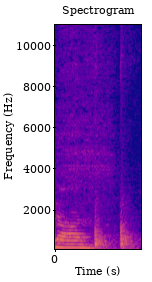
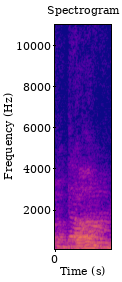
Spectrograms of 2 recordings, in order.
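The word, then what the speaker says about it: darn: तो रफू करना होता है डान, यान नहीं बोला, डान, डी ए आर एन, डान। Are silent हो गया ना, क्यों इससे पहले बाद में आ रहा है डान। हाँ दान कर लो इसको, डा, डी का साउंड ड आता है, दा नहीं आता, डान, रफू करना।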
